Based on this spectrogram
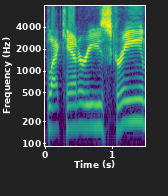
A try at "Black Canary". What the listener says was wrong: You said cannery. It's like this woman is not canning fish. No, you said You said cannery first.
